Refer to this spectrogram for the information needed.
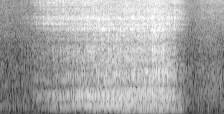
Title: SNORING - I think I'm going to leave him downstairs tonight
